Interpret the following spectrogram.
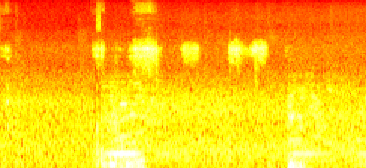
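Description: Near silence, with a few faint short clicks and a brief faint low murmur.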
